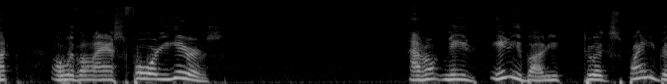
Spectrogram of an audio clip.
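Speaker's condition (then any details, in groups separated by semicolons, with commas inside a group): Head cancer surgery; part of tongue removed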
